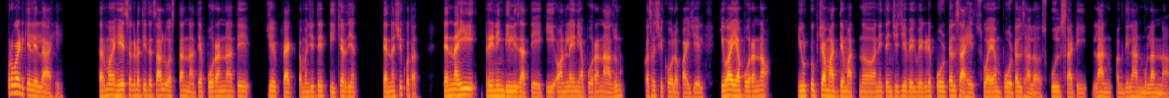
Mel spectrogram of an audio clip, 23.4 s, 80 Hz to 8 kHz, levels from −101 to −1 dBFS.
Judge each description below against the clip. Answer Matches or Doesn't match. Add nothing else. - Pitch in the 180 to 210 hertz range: Doesn't match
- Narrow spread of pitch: Matches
